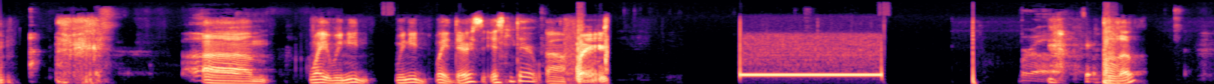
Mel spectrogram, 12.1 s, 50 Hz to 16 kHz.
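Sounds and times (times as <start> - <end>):
speech: 2.0 - 6.1, 10.4 - 11.4
steady loud telephone dial tone: 7.4 - 8.8.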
